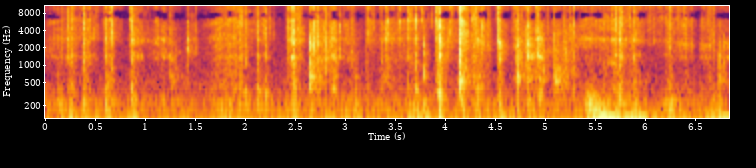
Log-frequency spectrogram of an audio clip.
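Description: A utility blade shaves flakes off the top edge of a solid orange bar of soap held in the hand. A quick series of quiet, crisp scraping strokes comes through with a bright, dry, papery texture and almost no ring. A soft low rumble joins near the end.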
